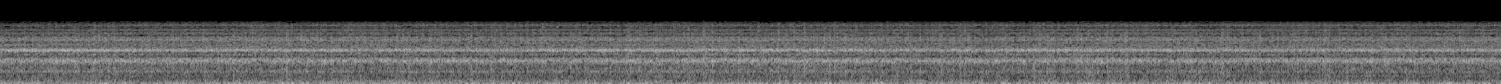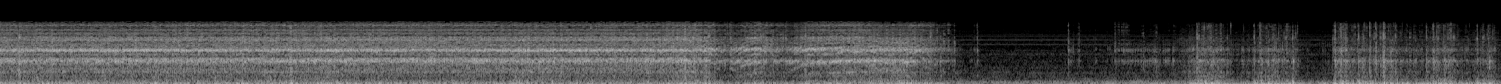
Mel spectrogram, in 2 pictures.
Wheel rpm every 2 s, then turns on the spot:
160, 160, 160, 160, 160, 160, 160, 160, 160, 160, 160, 120, 20, 20, 30.
26-30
